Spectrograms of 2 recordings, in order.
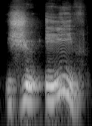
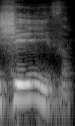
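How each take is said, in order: First: The vowel of je is kept before the verb. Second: The vowel of je is dropped and linked. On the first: The speaker calls it wrong. "on ne peut pas dire je éive" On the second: The speaker calls it right. "on dit j'éive"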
